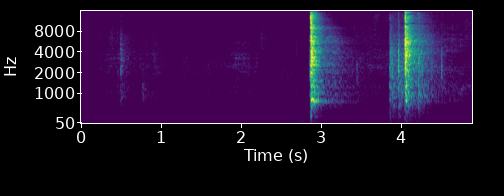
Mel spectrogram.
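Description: A Little Giant 22 ft Revolution ladder is extended using its palm button, giving two sharp metallic clacks about a second apart after some quieter handling knocks, close and with no talk.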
